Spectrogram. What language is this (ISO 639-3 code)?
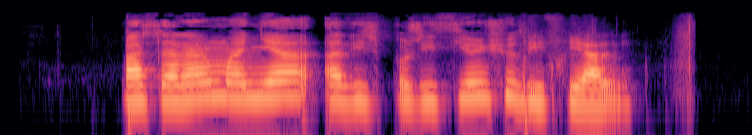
glg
